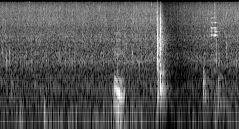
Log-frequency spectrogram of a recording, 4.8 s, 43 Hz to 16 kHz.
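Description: Tofu cubes deep-frying in hot oil at about 150 °C, a steady sizzle. A single sharp click sounds about three seconds in, and the sizzle dips briefly after it.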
